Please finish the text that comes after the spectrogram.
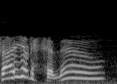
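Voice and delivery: high, drawn-out sweet hello; mock mother answering the phone, slow and high; switched-on phone voice. Guest shows mother suddenly answering the phone, high sing-song hello. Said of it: "The phone rings".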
